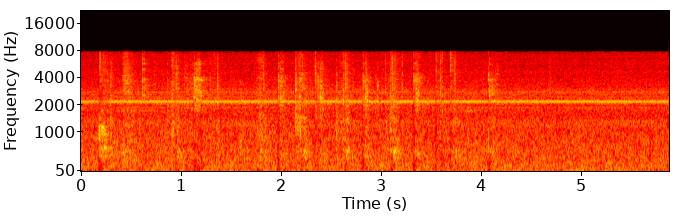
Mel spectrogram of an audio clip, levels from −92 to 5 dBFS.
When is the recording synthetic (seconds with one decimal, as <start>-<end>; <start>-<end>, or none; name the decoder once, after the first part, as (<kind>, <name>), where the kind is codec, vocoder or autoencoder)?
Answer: none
